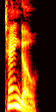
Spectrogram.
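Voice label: "Tango", American English, guy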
